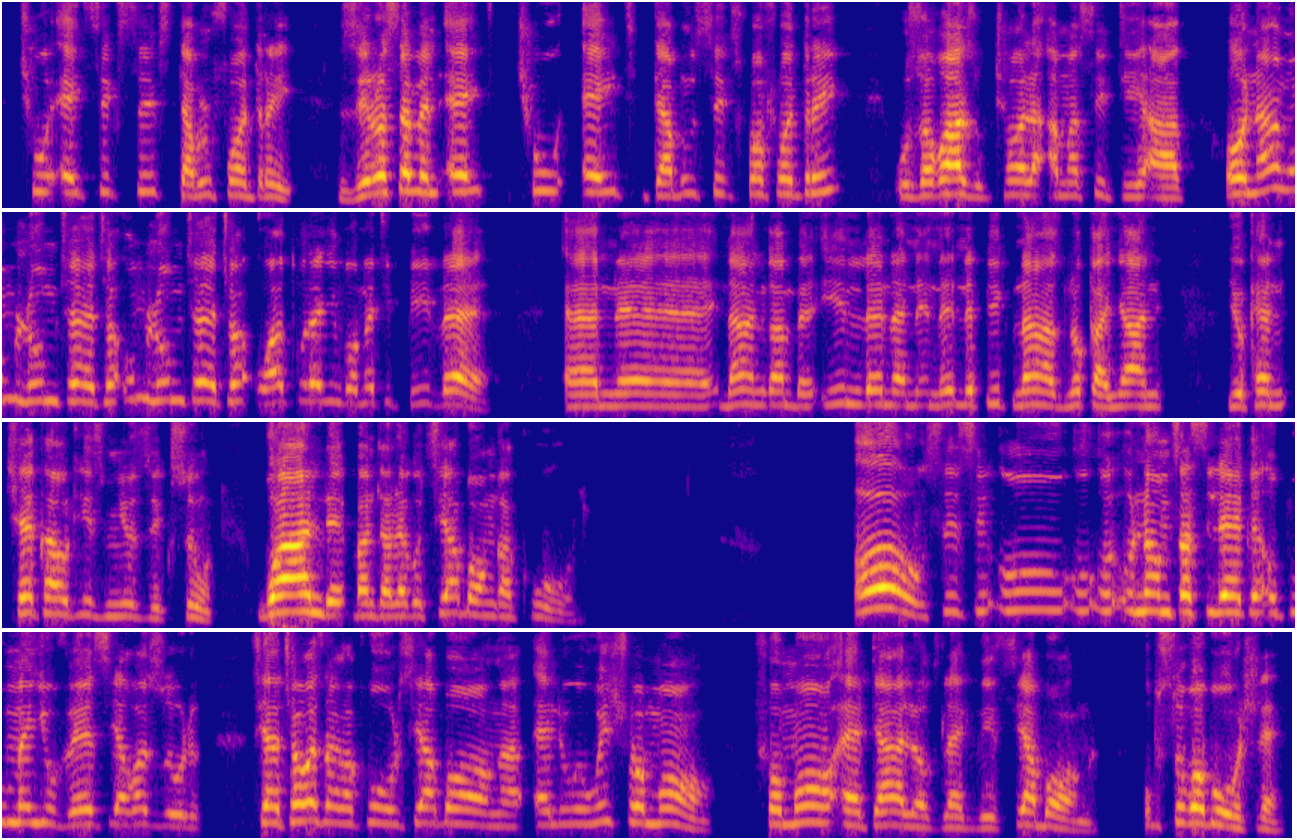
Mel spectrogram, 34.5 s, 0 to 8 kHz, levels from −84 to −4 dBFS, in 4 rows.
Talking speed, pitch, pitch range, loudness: 95 wpm, 215 Hz, 190-245 Hz, -21 LUFS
